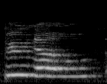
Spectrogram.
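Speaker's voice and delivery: high, loud call; sixteen-year-old calling her dog Boodles. Retold or imitated. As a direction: call the dog's name across the room. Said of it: "I was like".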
